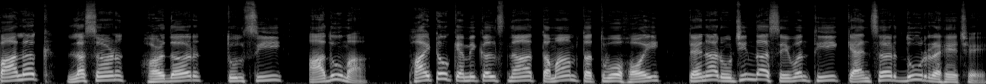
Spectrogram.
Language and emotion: Gujarati, neutral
